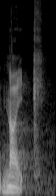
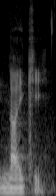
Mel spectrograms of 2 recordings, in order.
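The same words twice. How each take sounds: First: It is said the English way, ending in 'k'. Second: It is said the original way, ending in 'kee'.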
